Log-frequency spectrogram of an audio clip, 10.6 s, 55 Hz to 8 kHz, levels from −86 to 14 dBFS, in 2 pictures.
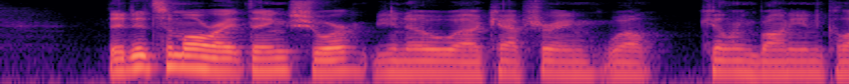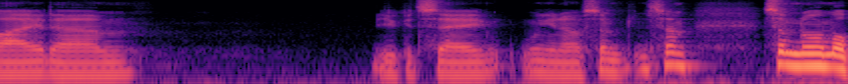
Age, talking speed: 20-39, 140 wpm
